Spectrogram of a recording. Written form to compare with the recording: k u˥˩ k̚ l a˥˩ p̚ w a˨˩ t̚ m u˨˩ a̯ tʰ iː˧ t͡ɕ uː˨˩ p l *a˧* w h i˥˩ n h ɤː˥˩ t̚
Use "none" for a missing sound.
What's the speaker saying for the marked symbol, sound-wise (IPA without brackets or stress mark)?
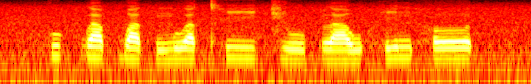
a˧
